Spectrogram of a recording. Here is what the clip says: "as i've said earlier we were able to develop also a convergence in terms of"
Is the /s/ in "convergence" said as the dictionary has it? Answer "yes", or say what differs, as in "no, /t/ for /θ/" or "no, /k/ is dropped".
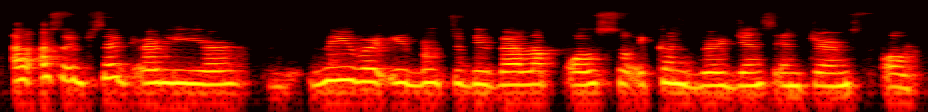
yes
